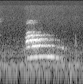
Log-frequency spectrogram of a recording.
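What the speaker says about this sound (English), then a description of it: "my cat's being very rambunctious today" A house cat gives a single clear, drawn-out meow at close range over a faint steady hum, with no one talking.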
